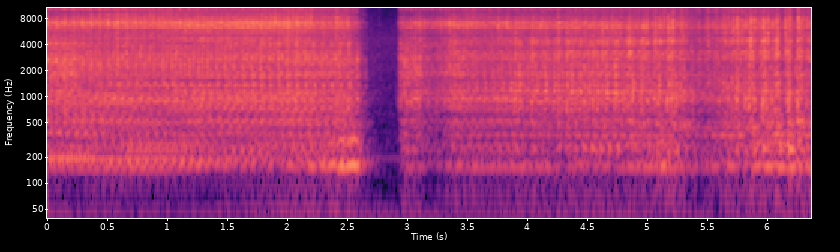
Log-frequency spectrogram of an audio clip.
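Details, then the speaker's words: Small lathe turning thin-walled green juniper natural-edge bowl, bounce gone so speed raised to about 1200 rpm: steady even hum with clean low tone, no wobble or thumping; normal running at higher speed. "Bounce has gone out of the lathe a bit so I can spin it faster now up to 1 12200 a MIM"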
